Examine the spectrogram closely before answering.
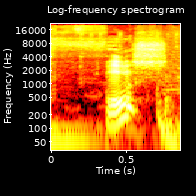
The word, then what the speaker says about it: Ghoti: deck profile on mutant goatee or mutant fish uh since goatee is technically supposed to be pronounced fish I think at least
